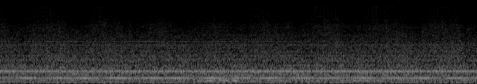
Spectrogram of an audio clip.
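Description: Carpigiani soft-serve ice cream machine running with a steady, even hum while soft-serve is dispensed into a cone.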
